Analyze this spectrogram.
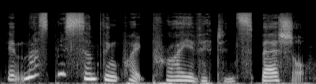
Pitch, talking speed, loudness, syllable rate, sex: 225 Hz, 150 wpm, -18 LUFS, 4.8 syllables/s, female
